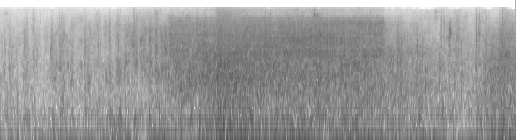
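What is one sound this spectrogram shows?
A loud icy blast whooshes and hisses.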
